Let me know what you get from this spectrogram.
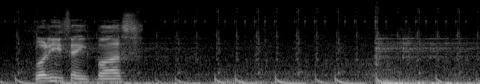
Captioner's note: clock ticking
